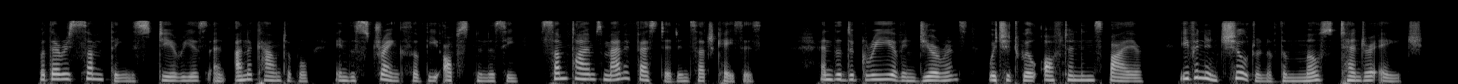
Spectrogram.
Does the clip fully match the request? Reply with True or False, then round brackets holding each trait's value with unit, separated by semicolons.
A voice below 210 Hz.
True (190 Hz)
